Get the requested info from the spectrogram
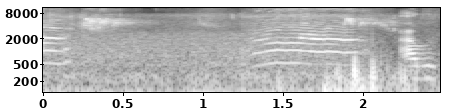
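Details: A begging stray cat gives a rising-then-falling meow about two-thirds of a second long. A person's voice follows immediately, against a low hum.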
